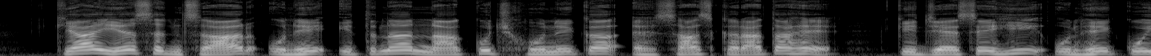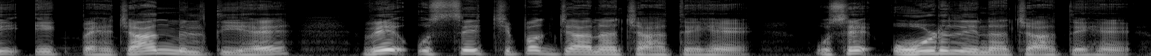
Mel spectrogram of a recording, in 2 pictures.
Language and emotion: Hindi, neutral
